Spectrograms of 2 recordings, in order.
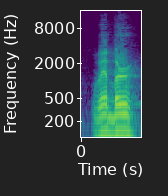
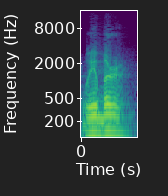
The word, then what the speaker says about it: weber: special name special symbol unfortunately it has many different pronunciations Weber Weber Weber choose yours as long as you know it's WB yeah that's flux in International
